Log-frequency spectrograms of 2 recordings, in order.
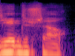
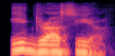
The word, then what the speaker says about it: Yggdrasil: So the Y in Yggdrasil is pronounced like an I.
